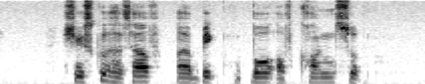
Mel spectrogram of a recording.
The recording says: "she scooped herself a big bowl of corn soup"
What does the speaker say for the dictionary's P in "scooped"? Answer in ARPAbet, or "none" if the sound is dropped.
none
